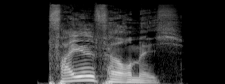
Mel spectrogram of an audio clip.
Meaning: sagittate (arrow-shaped)
- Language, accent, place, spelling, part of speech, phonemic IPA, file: German, Germany, Berlin, pfeilförmig, adjective, /ˈpfaɪ̯lˌfœʁmɪç/, De-pfeilförmig.ogg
